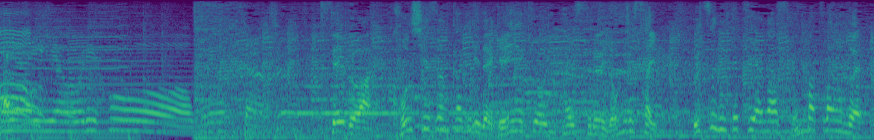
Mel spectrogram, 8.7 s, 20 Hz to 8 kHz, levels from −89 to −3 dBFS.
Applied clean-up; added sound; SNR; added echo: none; Wind instrument, woodwind instrument; 18 dB; none.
